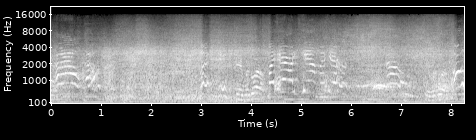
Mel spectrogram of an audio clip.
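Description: A girl laughing and squealing without words while she is pulled out through the stretched neck of a giant latex balloon, over a steady rubbing rustle of the rubber.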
